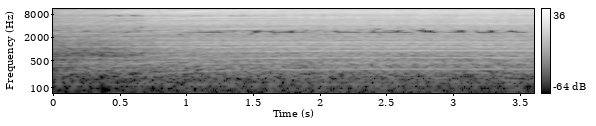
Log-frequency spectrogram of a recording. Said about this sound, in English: take a 1/16 inch drill bit, and while that wood is all the way in as far as it goes, just drill a little pilot hole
